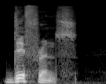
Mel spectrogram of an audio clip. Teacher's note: on insiste à l'oral sur la première syllabe, difference.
